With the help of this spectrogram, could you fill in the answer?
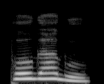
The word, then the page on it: ಪೋಗಾಗು: pōgāgu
